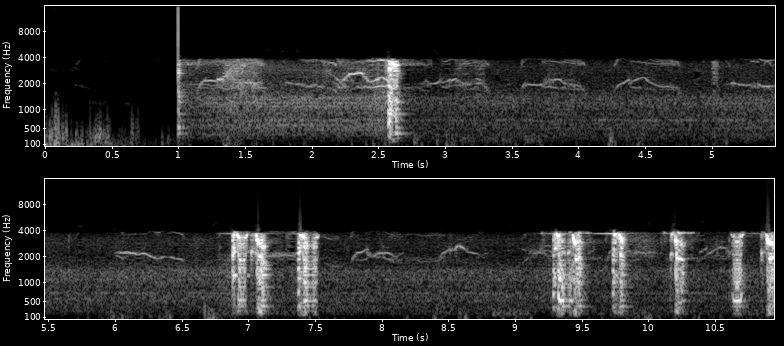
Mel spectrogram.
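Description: A falcon chick cheeps softly close by.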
